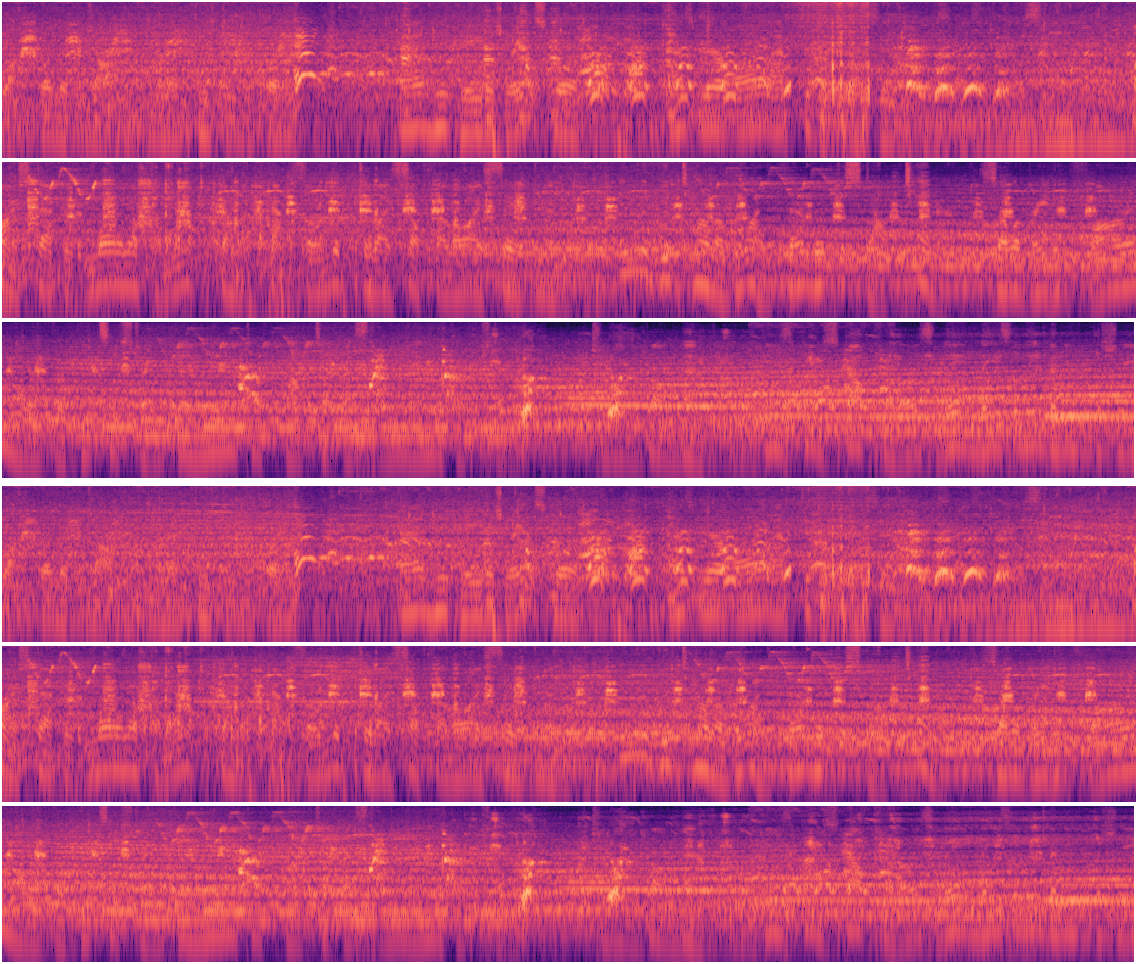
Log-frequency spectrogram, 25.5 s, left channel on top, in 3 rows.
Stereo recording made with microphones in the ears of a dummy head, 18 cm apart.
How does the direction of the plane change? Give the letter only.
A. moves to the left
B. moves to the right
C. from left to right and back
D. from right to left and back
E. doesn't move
A.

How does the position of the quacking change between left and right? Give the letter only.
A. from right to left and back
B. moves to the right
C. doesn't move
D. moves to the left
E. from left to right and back
B.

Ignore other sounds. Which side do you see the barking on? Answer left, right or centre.
centre.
